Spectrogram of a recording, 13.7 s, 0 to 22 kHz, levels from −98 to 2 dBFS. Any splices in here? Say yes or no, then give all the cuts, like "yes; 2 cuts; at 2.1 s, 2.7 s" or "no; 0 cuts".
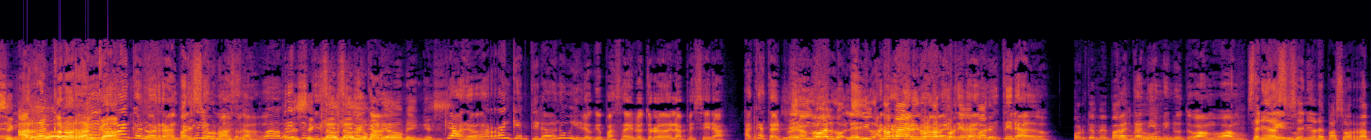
yes; 3 cuts; at 2.8 s, 3.4 s, 5.3 s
